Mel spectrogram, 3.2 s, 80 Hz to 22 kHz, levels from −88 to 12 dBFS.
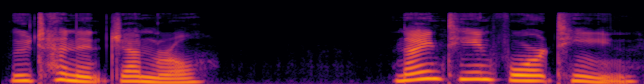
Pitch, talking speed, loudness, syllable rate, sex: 250 Hz, 75 wpm, -15 LUFS, 4.9 syllables/s, female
